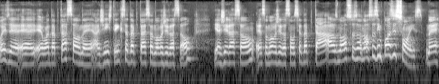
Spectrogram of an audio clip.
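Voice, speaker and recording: In a normal speaking voice, a woman with fairly high pitch talks at a fairly quick pace, her intonation lively and her loudness very even. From Espírito Santo, Brazil (rural Colatina). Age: 40s. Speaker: teacher and children's author. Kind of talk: interview.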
